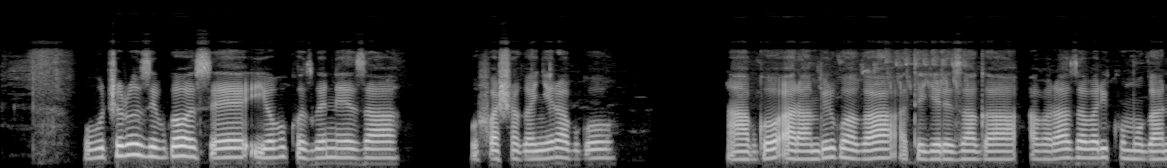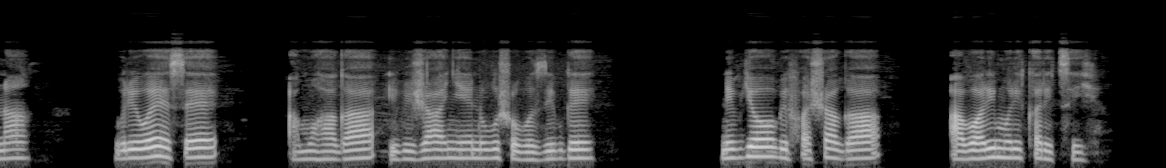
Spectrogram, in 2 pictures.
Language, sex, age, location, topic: Kinyarwanda, female, 50+, Musanze, agriculture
